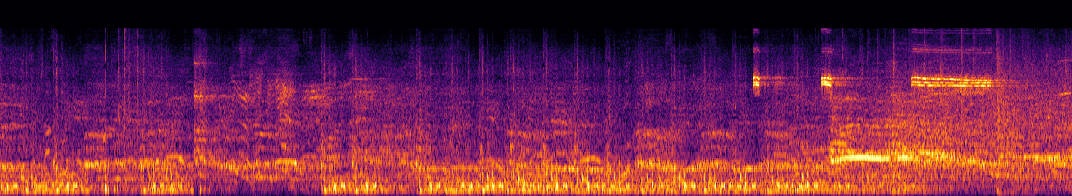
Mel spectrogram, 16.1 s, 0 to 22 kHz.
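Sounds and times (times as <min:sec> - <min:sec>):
stadium crowd chanting and shouting: 0:00.0 - 0:16.0
referee whistle blasts: 0:11.3 - 0:11.7, 0:12.3 - 0:12.8, 0:13.6 - 0:15.2.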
